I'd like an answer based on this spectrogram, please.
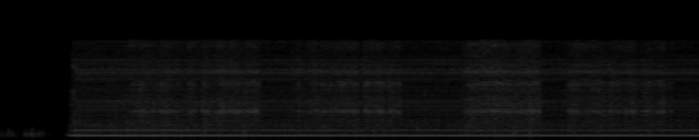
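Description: Belt grinder running with a steady whine while a small steel piece is ground against its abrasive belt, a hissing grinding noise over the tone. It starts suddenly under a second in.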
